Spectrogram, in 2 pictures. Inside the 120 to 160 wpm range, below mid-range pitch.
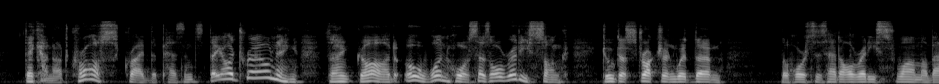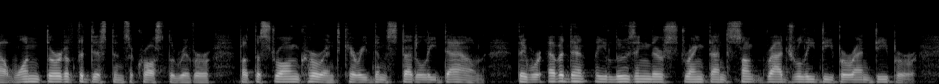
No: average, 180 wpm; low, 120 Hz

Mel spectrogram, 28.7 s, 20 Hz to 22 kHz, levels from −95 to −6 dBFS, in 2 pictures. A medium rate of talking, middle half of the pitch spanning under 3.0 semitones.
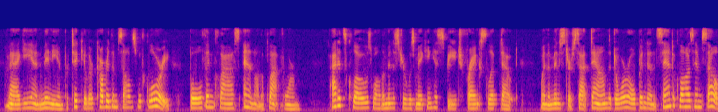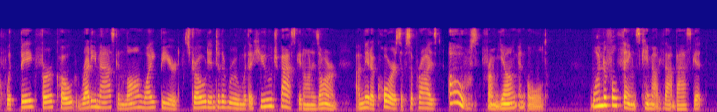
No: average, 165 wpm; average, 4.3 semitones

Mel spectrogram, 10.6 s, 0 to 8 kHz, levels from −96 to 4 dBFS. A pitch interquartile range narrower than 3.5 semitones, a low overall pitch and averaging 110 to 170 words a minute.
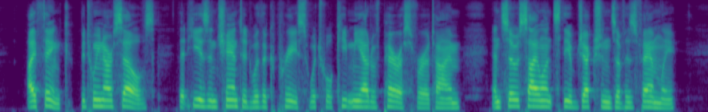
No: average, 2.8 semitones; medium, 150 Hz; average, 165 wpm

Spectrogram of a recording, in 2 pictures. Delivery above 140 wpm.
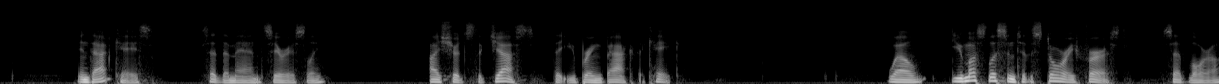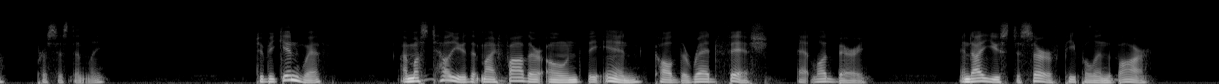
No: slow, 135 wpm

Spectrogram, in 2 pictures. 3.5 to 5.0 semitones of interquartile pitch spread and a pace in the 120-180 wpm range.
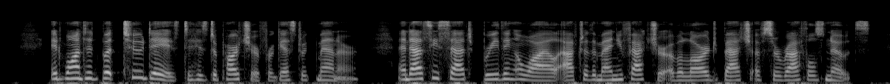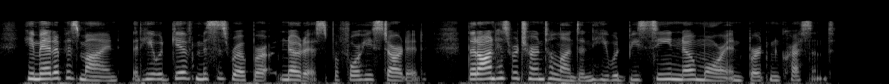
No: average, 4.0 semitones; average, 200 wpm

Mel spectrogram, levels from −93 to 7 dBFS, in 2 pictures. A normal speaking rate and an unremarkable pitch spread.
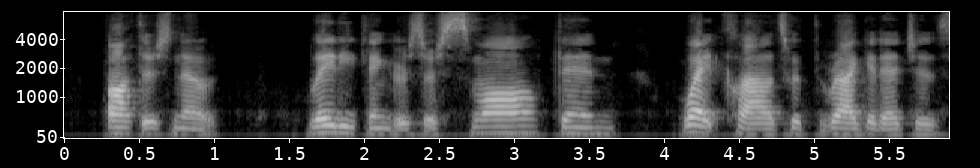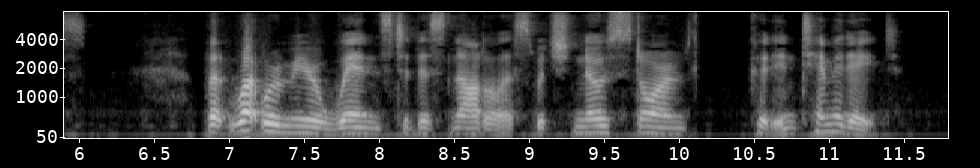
No: slow, 125 wpm; average, 3.4 semitones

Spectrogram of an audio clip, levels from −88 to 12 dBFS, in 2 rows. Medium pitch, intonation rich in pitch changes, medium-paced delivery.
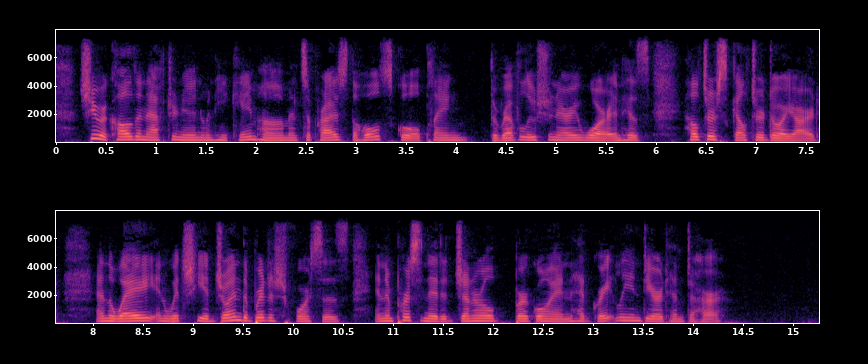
No: medium, 175 Hz; narrow, 2.4 semitones; average, 170 wpm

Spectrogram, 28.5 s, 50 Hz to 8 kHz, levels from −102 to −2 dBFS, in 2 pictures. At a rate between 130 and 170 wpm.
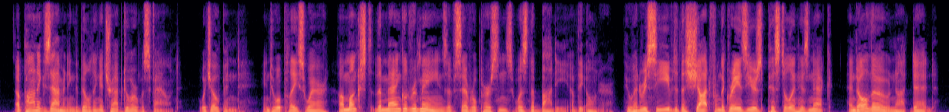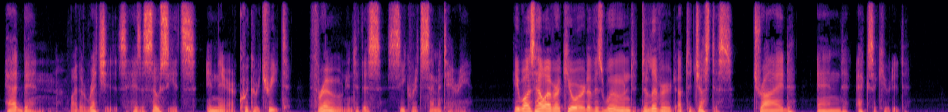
Yes: average, 155 wpm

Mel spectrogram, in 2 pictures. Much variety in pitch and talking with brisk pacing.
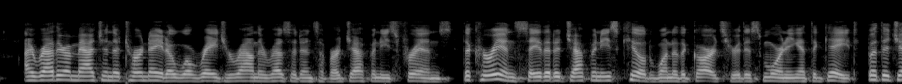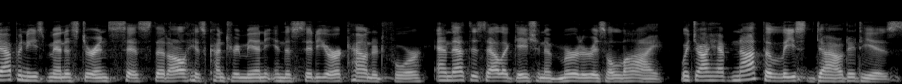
No: average, 3.4 semitones; fast, 215 wpm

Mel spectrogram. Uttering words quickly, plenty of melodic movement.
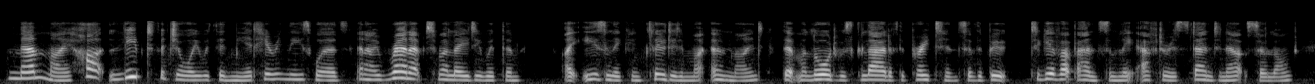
No: fast, 225 wpm; average, 3.3 semitones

